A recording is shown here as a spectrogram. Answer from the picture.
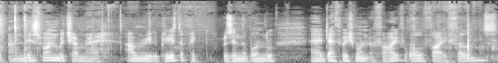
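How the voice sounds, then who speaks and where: A man with a very deep, low voice, ordinary pitch variation and a Geordie accent. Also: moderate pace. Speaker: film collector, video blogger. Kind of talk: casual haul video monologue. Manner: casual, hesitant with fillers.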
